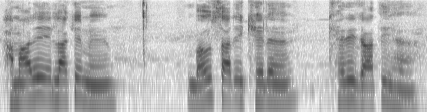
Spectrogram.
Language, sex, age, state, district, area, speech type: Urdu, male, 18-30, Bihar, Saharsa, rural, spontaneous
